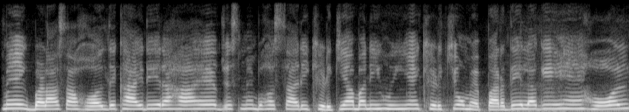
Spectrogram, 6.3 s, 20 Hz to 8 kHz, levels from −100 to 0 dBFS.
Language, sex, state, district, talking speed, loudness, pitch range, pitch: Hindi, female, Chhattisgarh, Raigarh, 210 wpm, -15 LUFS, 255-280 Hz, 270 Hz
